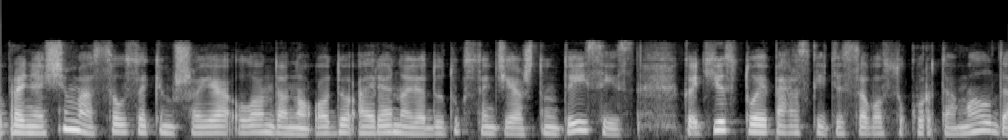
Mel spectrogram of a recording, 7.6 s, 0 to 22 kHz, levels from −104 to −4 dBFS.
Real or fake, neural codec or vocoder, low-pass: fake; codec, 16 kHz, 4 kbps, FreqCodec, larger model; 7.2 kHz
